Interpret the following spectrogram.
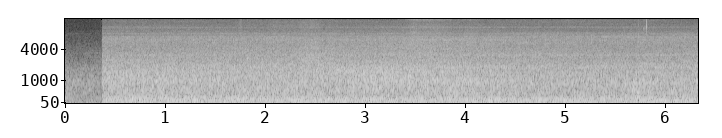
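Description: A loud, steady rushing noise with a low hum beneath it. It starts suddenly about a third of a second in and holds without change.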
